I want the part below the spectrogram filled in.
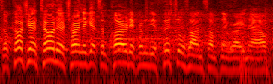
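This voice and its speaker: A man in his thirties doing play-by-play for a high school basketball game, excited and short of breath, shouting at the big plays. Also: fast talker. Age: 30s. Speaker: play-by-play announcer. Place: school gymnasium. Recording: crowd noise in a gym. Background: loud cheering crowd.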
